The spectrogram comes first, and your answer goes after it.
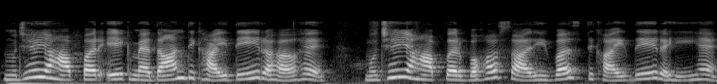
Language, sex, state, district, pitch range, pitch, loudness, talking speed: Hindi, female, Madhya Pradesh, Katni, 205-275 Hz, 225 Hz, -16 LUFS, 160 wpm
